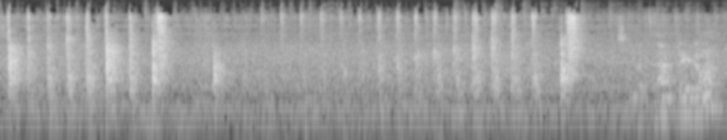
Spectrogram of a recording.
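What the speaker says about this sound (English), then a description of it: "We're just going to give it a quick chop." A knife chops quickly through chili on a cutting board for beef tacos, a run of sharp, evenly spaced close taps that speeds up in bursts, with a couple of heavier thuds and some soft handling noise near the end.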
